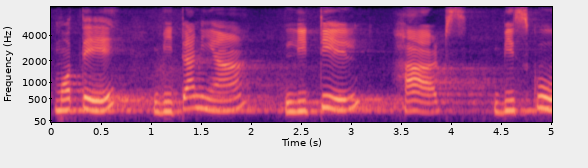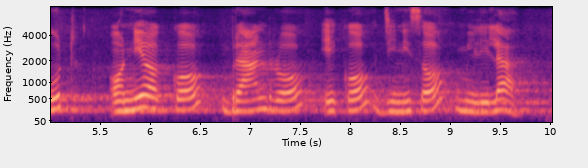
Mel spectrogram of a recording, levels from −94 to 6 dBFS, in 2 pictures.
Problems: none marked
